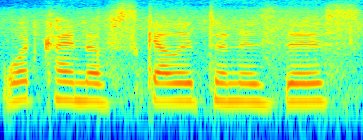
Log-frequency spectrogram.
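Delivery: ordinary talk, nothing marked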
